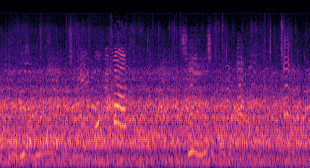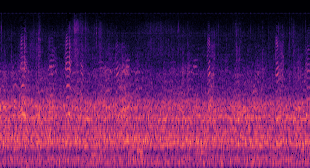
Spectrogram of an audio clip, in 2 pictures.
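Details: Immense migrating flock of snow geese gathered at Baie-du-Febvre, between Montréal and Québec City, Quebec: a dense continuous roar of overlapping honks and yelping calls, with a few clearer nasal honks standing out above the din.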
